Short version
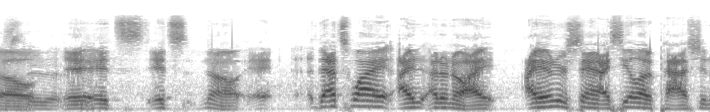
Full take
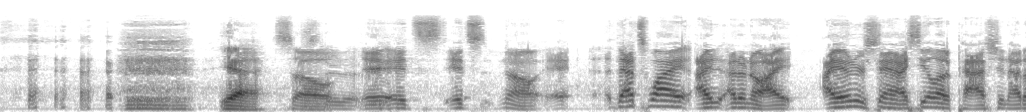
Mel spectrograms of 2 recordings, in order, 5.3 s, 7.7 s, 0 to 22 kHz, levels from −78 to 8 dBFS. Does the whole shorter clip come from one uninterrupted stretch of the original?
yes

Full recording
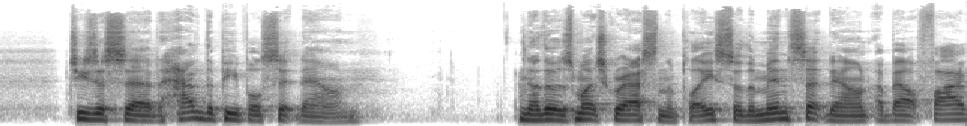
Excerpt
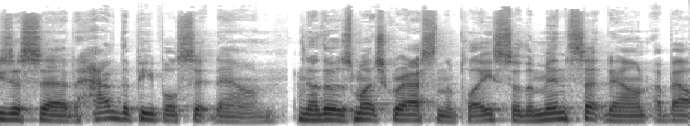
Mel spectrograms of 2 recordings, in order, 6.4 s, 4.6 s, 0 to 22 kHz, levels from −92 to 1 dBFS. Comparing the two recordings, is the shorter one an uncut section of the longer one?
no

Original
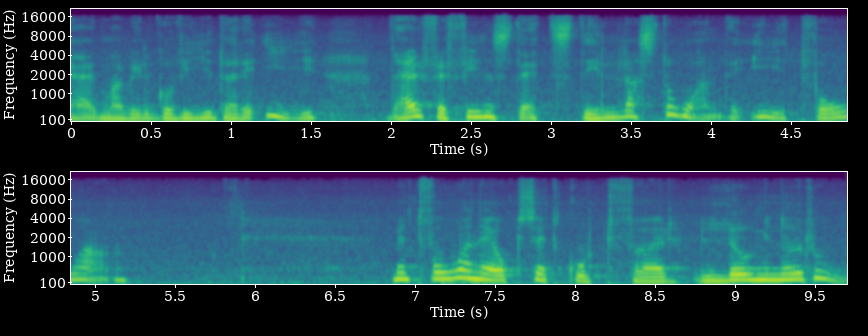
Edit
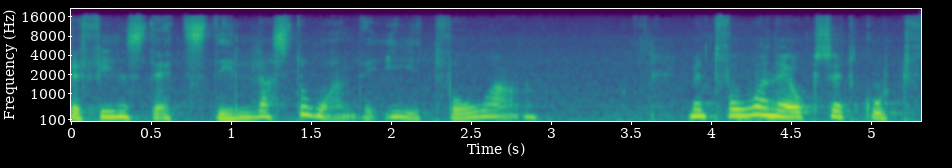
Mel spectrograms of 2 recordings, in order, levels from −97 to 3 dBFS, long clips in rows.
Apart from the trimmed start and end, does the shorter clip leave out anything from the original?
yes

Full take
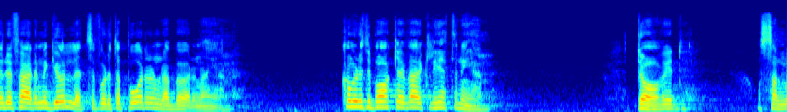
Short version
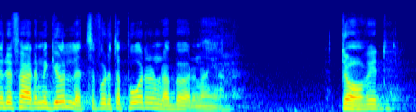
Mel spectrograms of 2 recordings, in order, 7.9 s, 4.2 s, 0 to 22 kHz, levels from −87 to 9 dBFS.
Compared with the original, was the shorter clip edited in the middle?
yes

